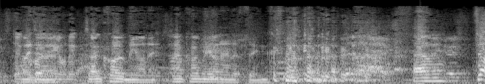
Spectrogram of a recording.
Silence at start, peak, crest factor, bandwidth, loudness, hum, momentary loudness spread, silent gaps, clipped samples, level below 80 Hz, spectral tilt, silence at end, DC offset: 0 s; 0 dBFS; 10 dB; 16.5 kHz; -11 LUFS; none; 6 LU; none; under 0.1%; -32 dBFS; -5.5 dB/octave; 0 s; under 0.1%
